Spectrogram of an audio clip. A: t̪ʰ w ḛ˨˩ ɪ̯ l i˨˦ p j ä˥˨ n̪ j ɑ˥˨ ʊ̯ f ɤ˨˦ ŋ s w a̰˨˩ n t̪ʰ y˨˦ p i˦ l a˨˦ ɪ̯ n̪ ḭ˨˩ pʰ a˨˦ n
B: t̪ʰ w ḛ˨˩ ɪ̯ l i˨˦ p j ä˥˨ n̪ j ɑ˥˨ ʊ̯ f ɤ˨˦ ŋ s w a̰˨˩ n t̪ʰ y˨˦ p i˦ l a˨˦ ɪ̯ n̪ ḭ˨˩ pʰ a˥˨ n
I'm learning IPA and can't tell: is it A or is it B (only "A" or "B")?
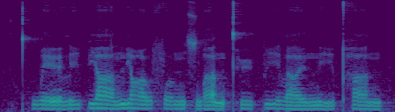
B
